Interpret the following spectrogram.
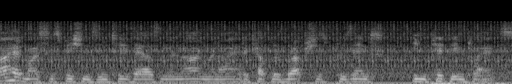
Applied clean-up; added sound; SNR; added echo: none; Idling / Car; 8 dB; reverberation time 0.1 s.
